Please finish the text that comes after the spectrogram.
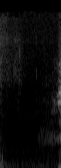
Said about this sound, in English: I don't know if you hear the cats meowing at me. That's Leonidas. Yeah, hi Leo.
